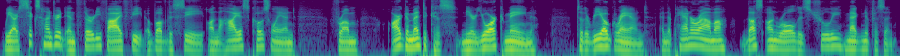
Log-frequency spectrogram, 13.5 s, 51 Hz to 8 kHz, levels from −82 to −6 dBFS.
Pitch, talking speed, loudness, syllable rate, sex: 105 Hz, 140 wpm, -22 LUFS, 4.8 syllables/s, male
